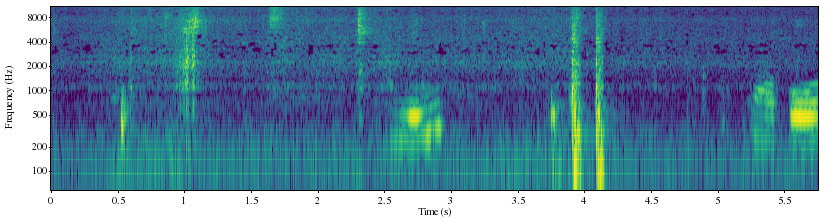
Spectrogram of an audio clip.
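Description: Pancit bihon sizzling and being stirred in a frying pan with onion, giving a steady hiss of frying broken by scattered scrapes and knocks of the utensil, with a voice briefly audible in the background.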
